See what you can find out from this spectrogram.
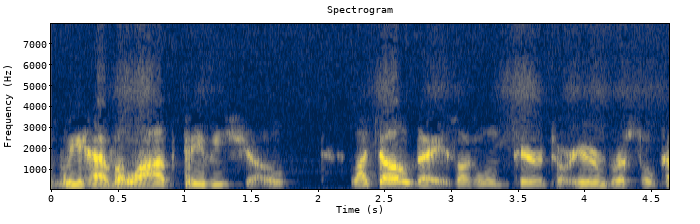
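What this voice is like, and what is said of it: Regional Tennessee accent. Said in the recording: “can't you tell with this accent I got? Can't you tell I'm from up there?”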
